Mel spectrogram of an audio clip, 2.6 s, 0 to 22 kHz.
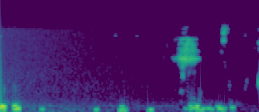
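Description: Soft paired low thumps at roughly 72 beats a minute, with brief rustling from the stethoscope; normal heart sounds at the tricuspid area.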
